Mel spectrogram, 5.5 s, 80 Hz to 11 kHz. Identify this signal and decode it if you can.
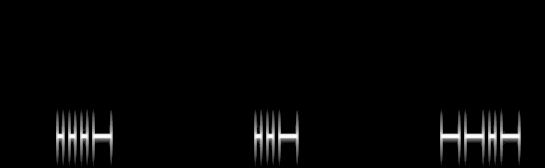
Morse code, heard as a keyed tone, about 21 wpm, spaced as for 5 wpm, 700 Hz. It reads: VUQ
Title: USA Call Signs - 5 Characters - 8x Character Spacing - 20wpm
